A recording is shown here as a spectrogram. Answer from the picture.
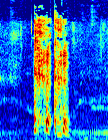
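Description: A short cough-like vocal burst about two-thirds of a second in, a rough noisy start followed by a brief falling voiced sound, over a low steady hum.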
